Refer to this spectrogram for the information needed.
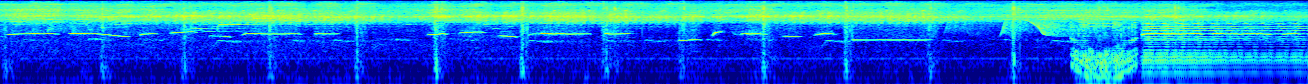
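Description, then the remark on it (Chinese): A person whistles a wandering tune of short and held notes over steady, evenly spaced, approaching footsteps and a constant high buzz of insects in the background sounds at the start of a song, before a louder burst and a sustained tone cut in. “嗯， 然后等一下大家还会听到的就是吹口哨的声音。”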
